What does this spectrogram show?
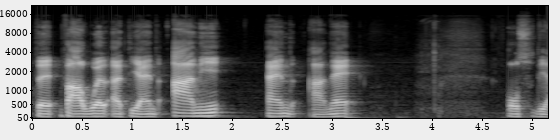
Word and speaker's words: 兄: So it means uh uh other older brother uh it has uh the uh strictly Japanese uh reading ani accent on the first syllable, which is the one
